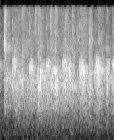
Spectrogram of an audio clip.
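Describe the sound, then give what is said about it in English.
An audience at Michael Feldman's public radio show claps steadily throughout, a dense, even patter of many hands at a fairly constant moderate loudness, with no voices rising above it. “All right, applaud if you have no idea what the reference to Candy Crush was all about.”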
